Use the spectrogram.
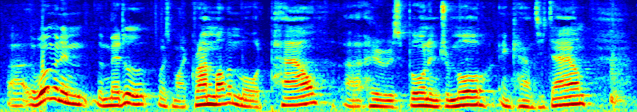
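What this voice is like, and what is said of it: English accent. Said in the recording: “this guy with his English accent”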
